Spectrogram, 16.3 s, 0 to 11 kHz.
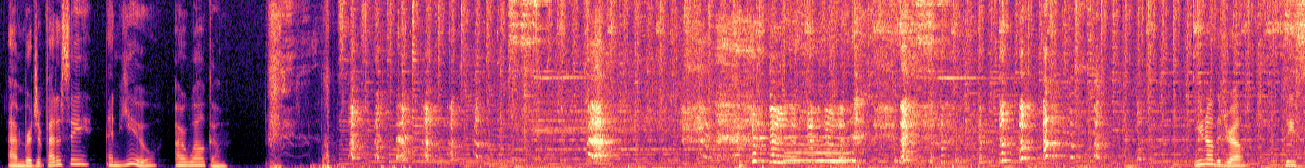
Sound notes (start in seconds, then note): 3.4 laughs; 7.3 upbeat music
